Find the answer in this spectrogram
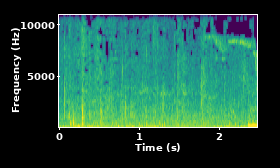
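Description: Footsteps of a person walking on a paved lane: irregular soft knocks over a low rumble.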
